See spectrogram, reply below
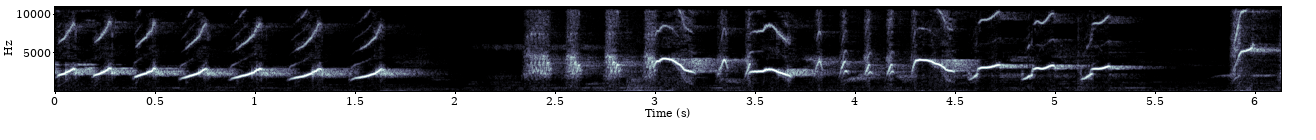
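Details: Masteran of white-rumped shama song meant to draw replies from other shamas: a rhythmic series of rising chirped whistles, then a harsh rattling passage with looping whistled notes and a final high note.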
